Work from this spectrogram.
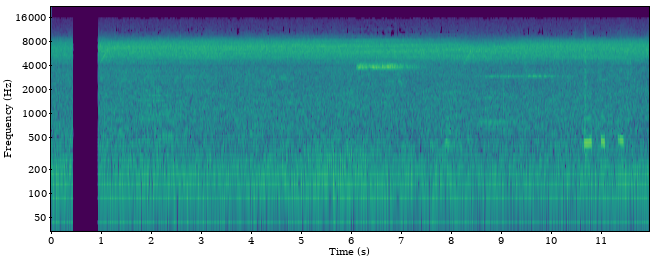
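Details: Steady broadband rumble like passing traffic, with a brief gap and faint murmured voices, no animal calls.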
